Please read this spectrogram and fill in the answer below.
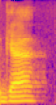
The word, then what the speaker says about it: gha: nó tên là ga, đọc là ga, GHA ga đó.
